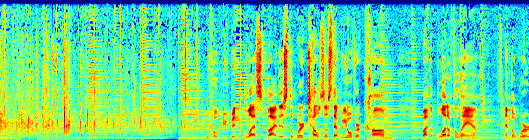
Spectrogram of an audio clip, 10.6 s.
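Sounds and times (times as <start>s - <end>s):
audience applause: 0.0s - 4.6s
speech: 4.1s - 10.5s.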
